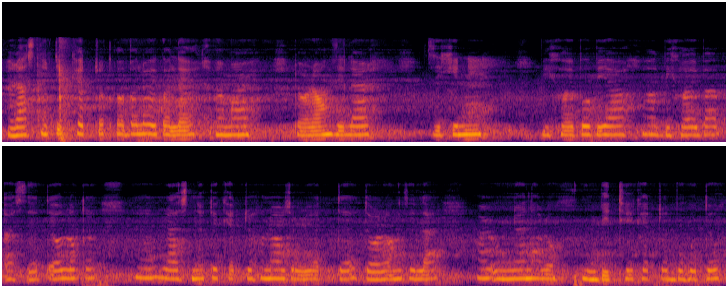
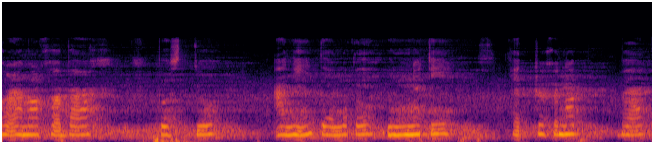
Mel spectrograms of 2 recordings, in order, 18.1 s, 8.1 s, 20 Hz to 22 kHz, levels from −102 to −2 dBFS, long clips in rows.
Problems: none marked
